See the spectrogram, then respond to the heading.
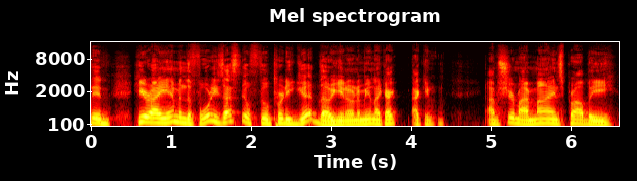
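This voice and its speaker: A man's voice: fairly high pitch, a little mellow, no echo, clean studio sound. A man in his forties hosting a podcast interview, talking in a laid-back, slangy way and swearing casually. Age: 40s. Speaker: podcast host.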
